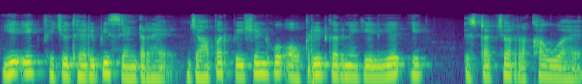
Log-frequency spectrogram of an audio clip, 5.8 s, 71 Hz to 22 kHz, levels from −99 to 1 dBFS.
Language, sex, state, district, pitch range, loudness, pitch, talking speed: Hindi, male, Uttar Pradesh, Lalitpur, 125-145 Hz, -16 LUFS, 135 Hz, 185 wpm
